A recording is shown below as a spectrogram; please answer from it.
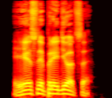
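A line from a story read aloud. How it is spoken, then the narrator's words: Old man barking. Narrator (Russian): рявкнул дед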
